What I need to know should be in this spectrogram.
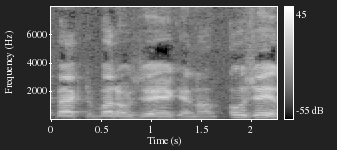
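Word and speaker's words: Auge: O'Jay is spelled A-U-G-E, is French.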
